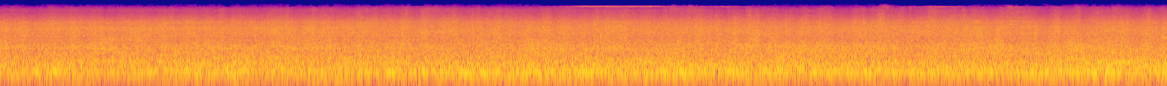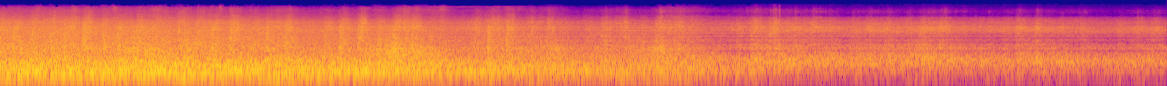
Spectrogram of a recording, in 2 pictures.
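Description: Freight train of tank wagons rolling past, the wheels clattering over the rail joints in a steady rumble that fades over the last third as the train draws away.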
